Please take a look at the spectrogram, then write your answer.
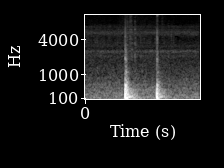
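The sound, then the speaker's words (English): A mother knocks twice, firmly, on her son's wooden bedroom door, about half a second apart, clear against a quiet background with no voices. “Mom knocked at his door, but he wouldn't come out.”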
